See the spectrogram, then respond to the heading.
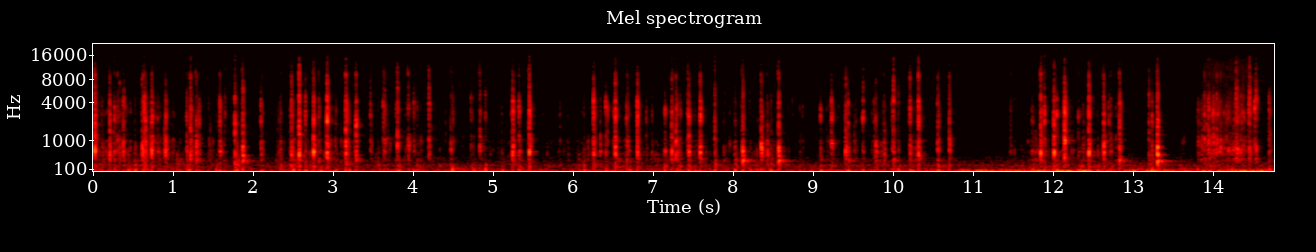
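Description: Fingertips of both hands type on a full-size bamboo wooden computer keyboard resting on a grey mat. The result is a steady stream of short, bright, clicky keystrokes, with a brief pause near eleven seconds and a constant low hum underneath. The clip ends with a burst of broad noise.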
